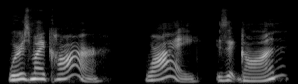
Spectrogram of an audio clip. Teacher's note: as your feelings rise in an emotional situation your intonation Rises up along with them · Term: emotional or rhetorical question intonation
